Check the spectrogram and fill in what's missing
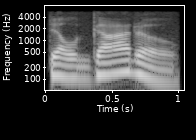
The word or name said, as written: Delgado, Cape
